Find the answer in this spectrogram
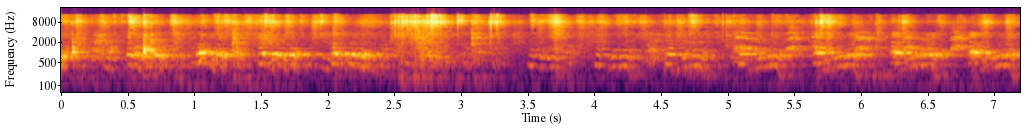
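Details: Chukar partridges during a fight: rapid, clucking chuck notes repeated in irregular bursts, broken by sharp rustling and scuffling noises.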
